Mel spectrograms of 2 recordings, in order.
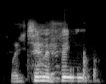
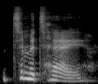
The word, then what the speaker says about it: Timothée: It's got Timothy M. Night Shyamalan in it, isn't it? It's Timothée. Oh. The correct pronunciation M.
